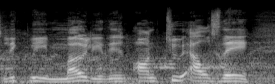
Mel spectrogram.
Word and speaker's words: Liqui Moly: sponsored by if you always used to say liquid Molly but I was led to believe that it's actually pronounced liqui moly then aren't two L's there and that's our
